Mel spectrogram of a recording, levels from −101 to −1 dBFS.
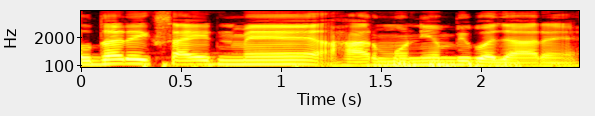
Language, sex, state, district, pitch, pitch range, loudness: Hindi, male, West Bengal, Alipurduar, 150 Hz, 125-165 Hz, -15 LUFS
